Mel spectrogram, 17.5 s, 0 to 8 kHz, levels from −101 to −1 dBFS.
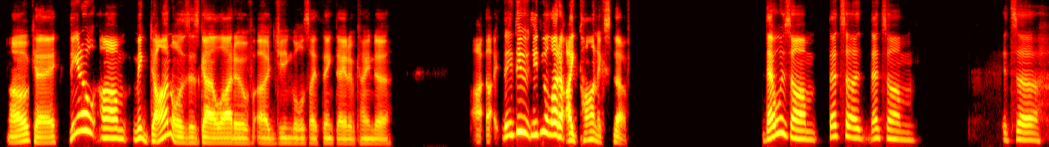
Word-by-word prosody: Okay. 110 -2 0 0.2
Do 205 - -2
you 310 +6 +3
know, 335 -4 +4
um, 190 -3 +2
McDonald's 115 - +1
has 100 -3 -7
got 100 0 +2
a - - +1
lot 100 0 +1
of, 95 -2 -5
uh, 95 -1 -3
jingles, 95 0 -10
I 90 -1 -5
think, 95 0 -9
that 85 -1 -3
have 85 -1 -8
kinda 90 -2 -7 1.4
ah - - -5 0.2
i - - -12
they 220 +5 +2
do 310 0 +5
they 250 +2 +1
do 315 +2 +1
a - - +3
lot 255 -3 +8
of 210 - +8
iconic 150 - +2
stuff. - - -3 2.2
That 175 +8 +6
was, 275 -4 -1
um, 170 -5 +1 0.2
that's 225 +3 -3
a 195 -4 0
that's, 185 +2 -5
um 160 -5 -5 1.4
It's 150 +2 -12
a 150 -4 -2
150 Hz, 130 wpm, -22 LUFS, -, 2.2 s, lot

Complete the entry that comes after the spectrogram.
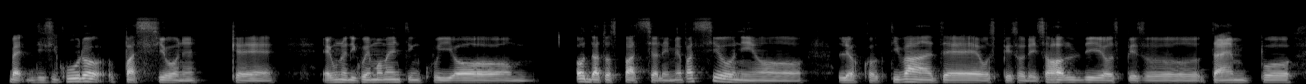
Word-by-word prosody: Beh, - - +4
di 105 +1 -8
sicuro 135 +6 +2
passione, 95 -3 -1 0.2
che 90 -1 -2 0.4
è - - -1
uno 110 +1 0
di 105 - 0
quei 110 +2 0
momenti 110 +1 -1
in 105 -2 -6
cui 105 0 -5
io 100 0 +2
ho 95 -2 +1
dato - - +3
spazio - - 0
alle 95 - -4
mie 100 +2 -4
passioni, 130 - -1
ho 90 -2 -3 0.3
le - - 0
ho - - -1
coltivate, 105 -4 +2
ho 95 - +1
speso 95 +1 -5
dei 85 -2 -4
soldi, 105 +1 +3
ho 95 -2 +2
speso 95 0 -4
tempo, 100 +1 0
100 Hz, 140 wpm, -26 LUFS, 95-105 Hz, 0.4 s, Beh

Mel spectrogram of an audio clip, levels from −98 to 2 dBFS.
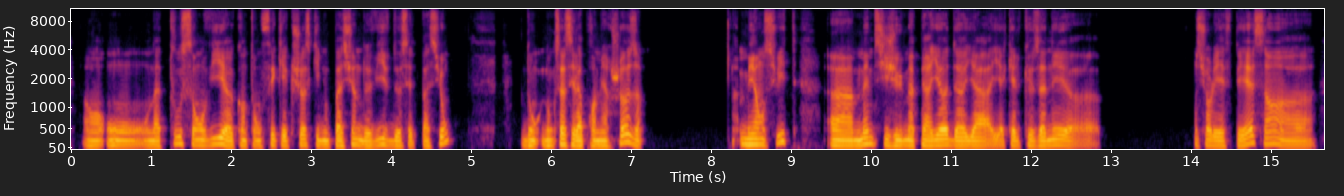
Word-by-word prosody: On 105 -2 -1
on 110 -3 0
on 105 -1 0
a 100 -1 +1
tous 150 +9 -6
envie, 120 +4 +2
heu, 105 -3 +4
quand 110 +1 -5
on 105 0 -2
fait 120 +5 -3
quelque 110 -1 -3
chose 125 -2 -2
qui 120 -3 -3
nous 105 -1 0
passionne 115 +3 0
de 100 -1 +2
vivre 115 +4 -2
de 105 0 +1
cette 105 - -6
passion. 155 - -3 0.9
Don 115 0 0
donc 115 0 -1
ça 130 - +4
c'est 120 - 0
la 110 -1 +5
1re 105 -3 0
chose 175 - +1 1.2
mais 130 -1 +3
ensuite, 130 - -2 0.4
heu, 110 -3 +4
même 140 +7 +3
si 125 -3 -3
j'ai 115 +1 +2
eu 110 - +2
ma 110 -2 +2
période, 120 +1 +3
heu, 105 -1 +4
il 105 - +2
y - - +4
a 105 -1 +1
il - - -2
y - - -1
a - - -2
quelques 110 0 -3
années, 115 +2 +2
heu 105 -2 -5 1.2
sur 120 - -2
les 105 -2 +2
FPS, 120 +10 -1
hein, 105 -9 -2
heu. - - -19
115 Hz, 195 wpm, -19 LUFS, 105-125 Hz, 1.2 s, la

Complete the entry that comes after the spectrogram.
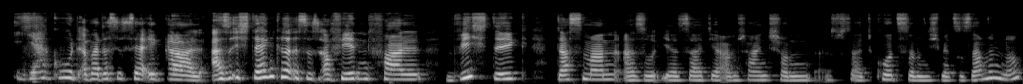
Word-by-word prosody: Ja 280 +2 -3
gut, 310 -1 -1
aber 245 +1 +1
das 255 +1 -1
ist 255 -1 -1
ja 265 - +1
egal. 225 -6 +2
Also, 265 +3 +5
ich 300 -2 +2
denke, 340 +3 +5
es 285 -1 +2
ist 260 -2 -3
auf 235 +1 -3
jeden 260 -1 +2
Fall 235 -2 +2 0.2
wichtig, 265 - +2 0.2
dass 220 +1 +3
man 230 -2 -1
also, 195 0 -4
ihr 195 0 -5
seid 195 0 -6
ja 195 -2 -6
anscheinend 200 +1 -7
schon 190 -1 -6
seit 190 -1 -12
Kurzem 215 -4 -4
nicht 185 +1 -7
mehr 185 -2 -7
zusammen, 210 +11 -3
ne? 265 +8 -7
230 Hz, 175 wpm, -21 LUFS, 195-265 Hz, 0.2 s, Also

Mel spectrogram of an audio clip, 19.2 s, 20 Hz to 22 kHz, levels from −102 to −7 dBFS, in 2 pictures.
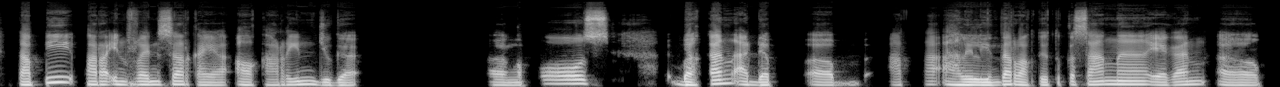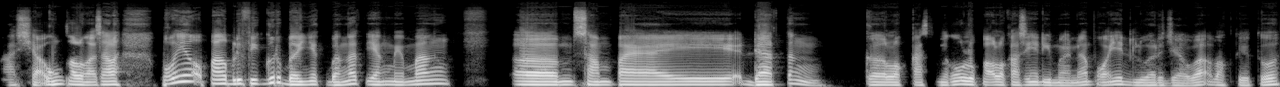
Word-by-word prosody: tapi 225 - +1
para 140 0 +1
influencer 140 0 +1
kayak 120 -2 -3
Awkarin 130 +3 -2
juga, 120 -1 -2 1.0
eee, 120 -1 -2
nge-post, 180 +7 0 0.5
bahkan 150 +7 +3
adab 125 -4 +2 0.3
ep 120 -3 -2 0.3
Atta 135 +3 -12
Halilintar 130 0 +4
waktu 125 -1 0
itu - - -12
ke 140 - -3
sana, 150 +2 +1
ya 130 - +2
kan, 140 +3 -1
eee, 120 -3 -2
b - - -22
Pasha 120 +1 -5
Ungu 145 +3 +2
kalau 140 -4 +3
nggak 125 +3 -1
salah. 145 -1 +3 0.3
Pokoknya 270 +6 +2
public 180 -1 +3
figure 190 +6 +1
banyak 140 +1 +3
banget 145 +7 0
yang 135 -1 +1
memang, 165 +7 0 0.5
mmm, 140 -1 +5
sampai 135 0 +2 0.6
dateng 135 - 0 0.3
ke 130 - -1
lokasi, 120 0 -3
aku 145 +1 +2
lupa 125 -2 -4
lokasi 125 0 -1
nya 130 - -2
di 115 - -1
mana, 115 +3 -3
pokoknya 130 +3 -3
di 120 - -8
luar 115 -1 -2
Jawa 110 +4 -4
waktu 115 -2 -6
itu. 140 +4 -1
135 Hz, 155 wpm, -23 LUFS, 125-150 Hz, 1.0 s, mmm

